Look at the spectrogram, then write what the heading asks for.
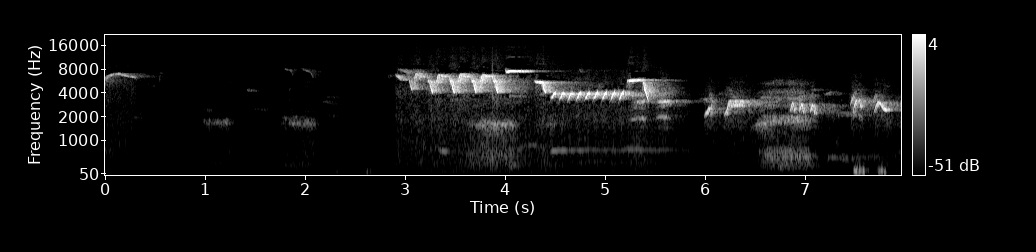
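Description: Songbirds sing in a forest. After a near-silent opening with a couple of faint calls, bright rapid trills and repeated chirps burst out, then settle into shorter scattered phrases.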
